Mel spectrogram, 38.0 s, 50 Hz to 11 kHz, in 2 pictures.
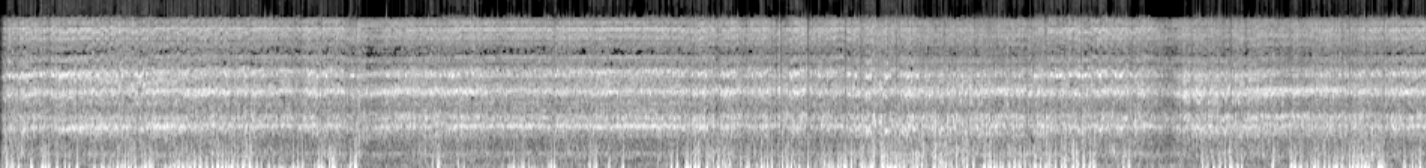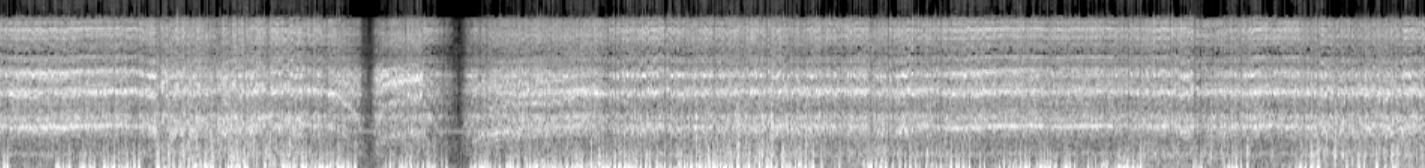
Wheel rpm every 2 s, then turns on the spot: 210, 230, 230, 230, 230, 230, 220, 220, 220, 230, 230, 190, 120, 210, 230, 220, 230, 230, 230.
none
